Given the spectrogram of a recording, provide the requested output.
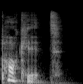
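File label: "pocket", British English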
